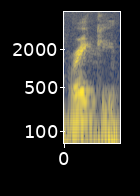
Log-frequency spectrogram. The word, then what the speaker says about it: Reiki: If you are here in Los Angeles and are interested in learning more about our guest Sharon's work in grief Reiki, did I say that right? – Yes, you did.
